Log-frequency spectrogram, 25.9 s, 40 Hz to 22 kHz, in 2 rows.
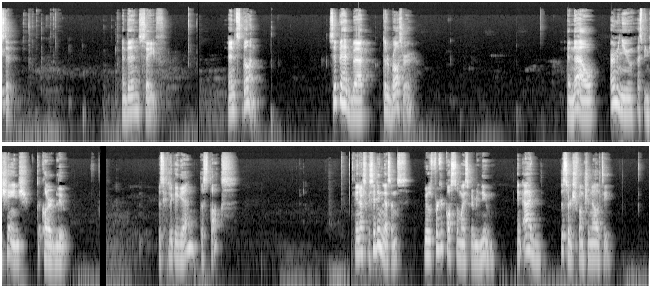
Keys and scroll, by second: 0.7 shift+super+v, 1.6 super+v, 2.0 super+s.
